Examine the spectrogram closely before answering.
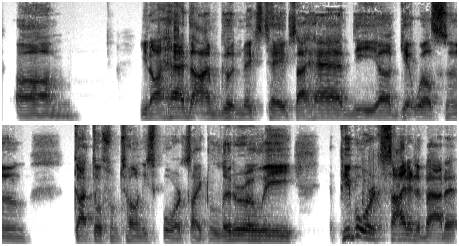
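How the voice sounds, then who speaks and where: In a quiet background, a man with an unremarkable speaking voice and fairly low pitch talks at a moderate pace with ordinary pitch variation. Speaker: music blogger interviewed about a documentary. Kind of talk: casual interview chat. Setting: remote call.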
